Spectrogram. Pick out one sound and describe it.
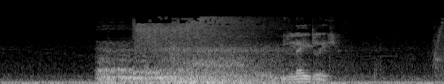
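A huge creature lets out a loud, rumbling roar.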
